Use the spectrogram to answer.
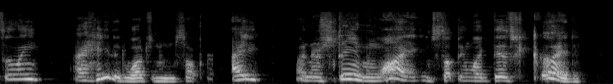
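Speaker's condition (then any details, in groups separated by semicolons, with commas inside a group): Cerebral palsy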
